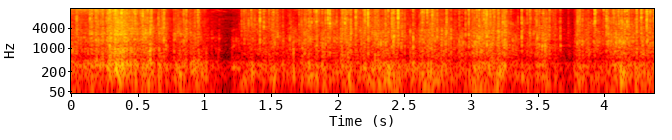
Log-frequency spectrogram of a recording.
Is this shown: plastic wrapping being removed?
yes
